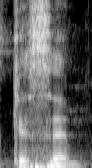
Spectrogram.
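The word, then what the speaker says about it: קסם: The word divination means kesem.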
